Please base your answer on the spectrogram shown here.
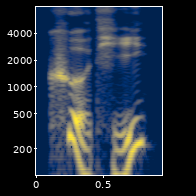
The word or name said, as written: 课题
